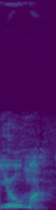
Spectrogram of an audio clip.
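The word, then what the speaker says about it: ܝܘܡܐ: bacanya panjang Yauma Nah di sini bukan Yauma tapi Yoma Yoma nah seperti itu kemudian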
